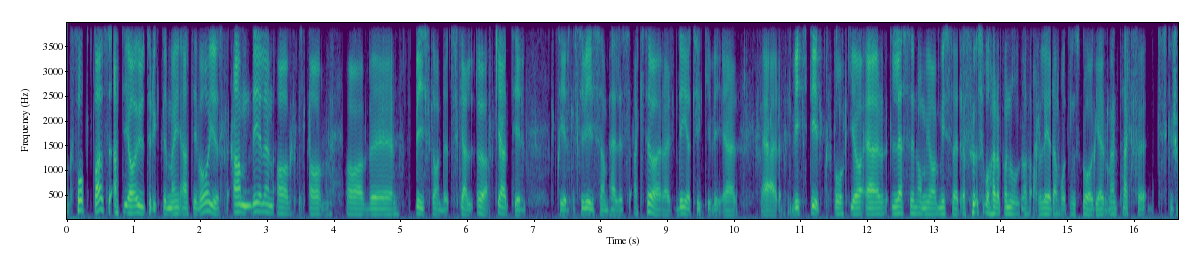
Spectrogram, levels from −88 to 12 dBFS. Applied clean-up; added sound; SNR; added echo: neural diffusion model UNIVERSE++.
